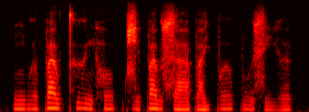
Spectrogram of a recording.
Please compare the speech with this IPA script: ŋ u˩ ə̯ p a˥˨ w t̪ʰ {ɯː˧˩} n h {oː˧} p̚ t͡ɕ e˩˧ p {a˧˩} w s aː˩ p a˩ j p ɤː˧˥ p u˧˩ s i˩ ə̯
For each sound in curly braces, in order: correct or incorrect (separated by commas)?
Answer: incorrect, correct, incorrect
